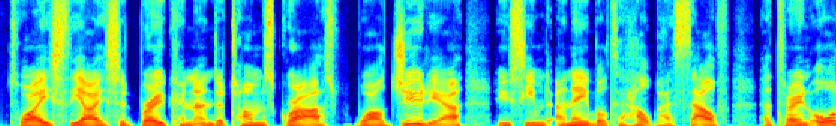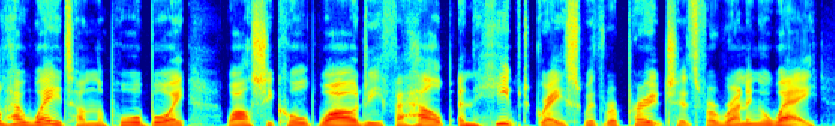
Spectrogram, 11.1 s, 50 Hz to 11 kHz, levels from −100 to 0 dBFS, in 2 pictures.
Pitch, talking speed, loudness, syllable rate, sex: 185 Hz, 210 wpm, -19 LUFS, 5.8 syllables/s, female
